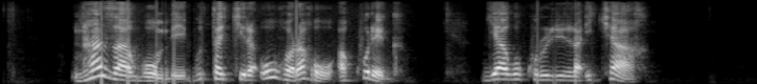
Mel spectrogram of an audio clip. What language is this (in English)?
Kinyarwanda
